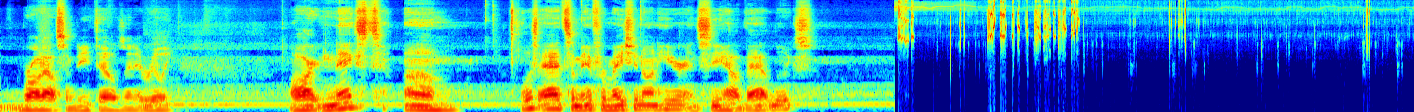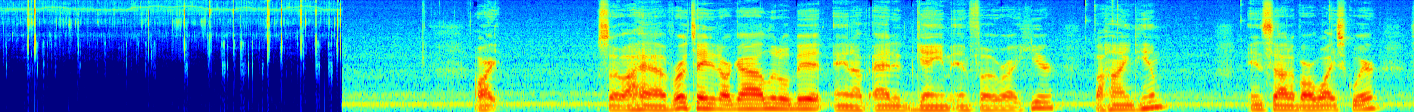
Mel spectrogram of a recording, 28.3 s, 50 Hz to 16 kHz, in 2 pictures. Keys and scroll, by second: 9.5 ctrl+v, 9.6 ctrl+z, 9.8 ctrl+c, 9.8 ctrl+v, 10.0 Return, 10.1 ctrl+t, 10.5 s, 10.8 Right, 11.2 Return, 11.6-13.9 typing, 14.1 ctrl+t, 14.3 Return, 14.5 ctrl+j, 14.9 ctrl+t, 15.1 Return, 15.3 Return, 15.5 ctrl+c, 15.6 ctrl+v, 15.6 ctrl+a, 15.6 ctrl+k, 15.9 Down, 16.0 Down, 16.3-17.4 typing, 16.4 Return, 16.9 ctrl+t, 17.1 Return, 17.4 Right.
